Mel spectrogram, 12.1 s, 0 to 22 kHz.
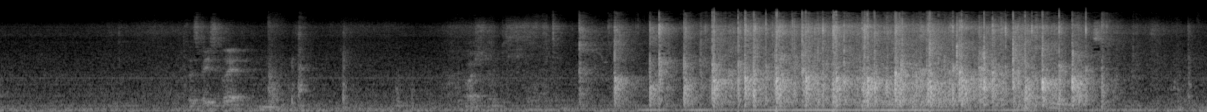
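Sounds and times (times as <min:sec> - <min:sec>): audience applauding: 0:05.8 - 0:11.2.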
